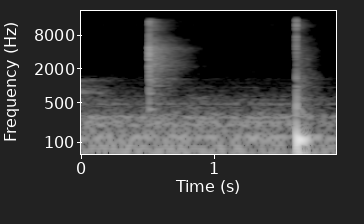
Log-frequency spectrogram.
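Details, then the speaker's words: Amazon Basics active bookshelf speakers (Edifier knock-offs), after reassembling the driver: faint click at switch-off, then about a second later one deep, loud thump; loud pop when switched off. "so it starts and then you hear the thumping noise uh when it's switched off"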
